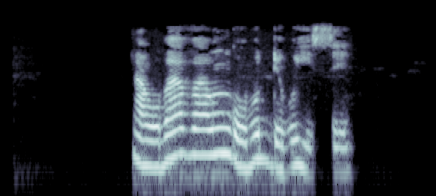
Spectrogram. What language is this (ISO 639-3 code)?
lug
